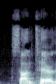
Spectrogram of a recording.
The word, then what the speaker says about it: santer: Much made it a santer. How do they say they pronounce this word? – Santer. – Santer, they say santer.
